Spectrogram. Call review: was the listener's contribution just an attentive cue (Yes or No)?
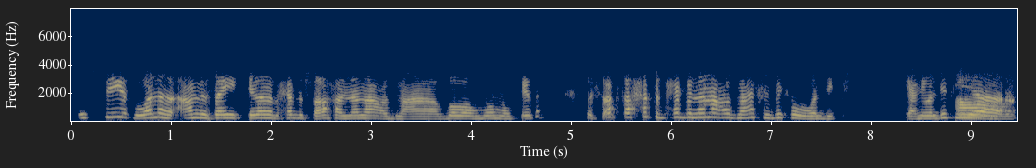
Yes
